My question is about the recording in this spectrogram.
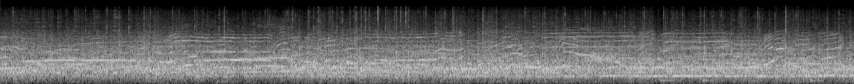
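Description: A stadium crowd cheering: many voices shouting and chanting together, steady and loud, with held tones running through it. This is the baseball cheering section in the stands.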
